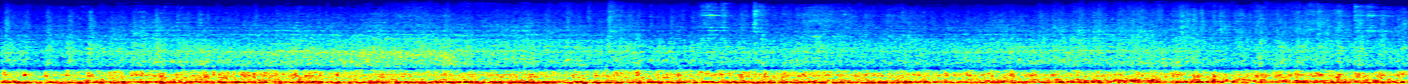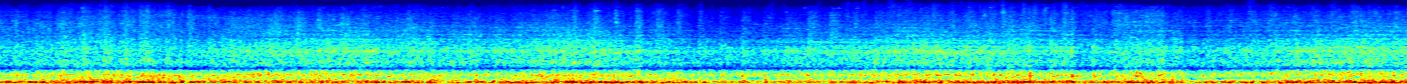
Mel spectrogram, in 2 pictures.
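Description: Herzog ballast hopper cars of a freight train rolling past at close range, a loud steady noise of steel wheels running on the rails.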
